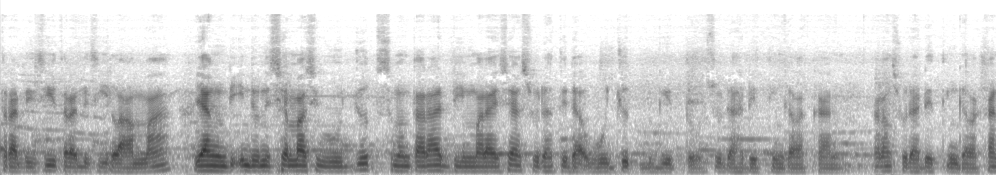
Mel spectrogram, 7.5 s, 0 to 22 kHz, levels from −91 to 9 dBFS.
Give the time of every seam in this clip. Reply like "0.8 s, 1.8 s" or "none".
1.3 s, 6.5 s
